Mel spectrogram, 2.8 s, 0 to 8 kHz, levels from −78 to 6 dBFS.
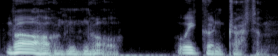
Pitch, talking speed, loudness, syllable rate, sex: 95 Hz, 110 wpm, -17 LUFS, 3.4 syllables/s, male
